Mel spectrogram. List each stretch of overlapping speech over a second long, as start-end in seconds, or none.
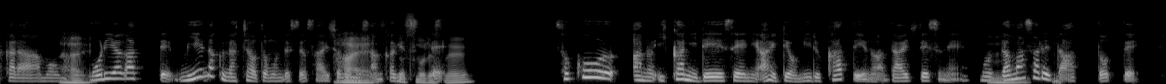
3.3-4.5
